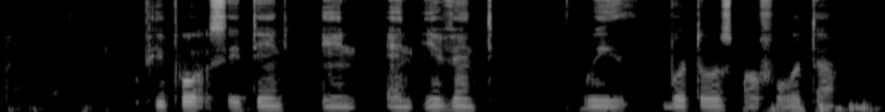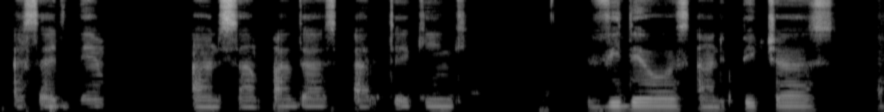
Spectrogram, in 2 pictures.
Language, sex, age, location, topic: Kinyarwanda, male, 18-24, Kigali, government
